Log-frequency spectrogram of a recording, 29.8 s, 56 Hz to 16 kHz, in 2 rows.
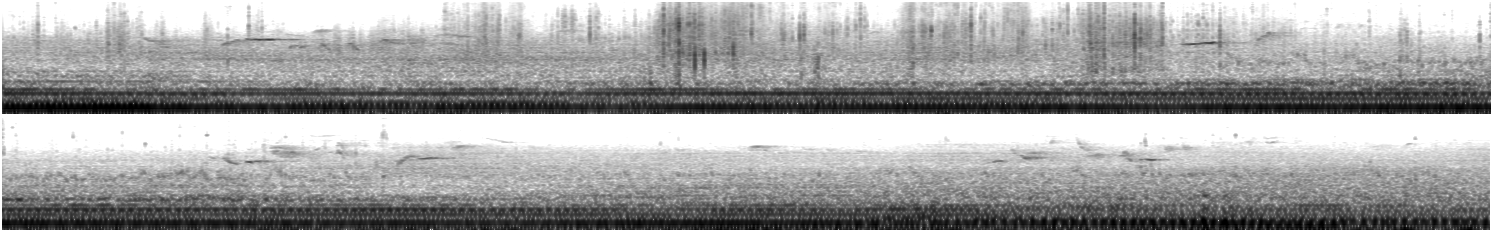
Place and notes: fourth pond, piramida, maribor - almost inaudible stream spring poema
Maribor, Slovenia, 14 April 2014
